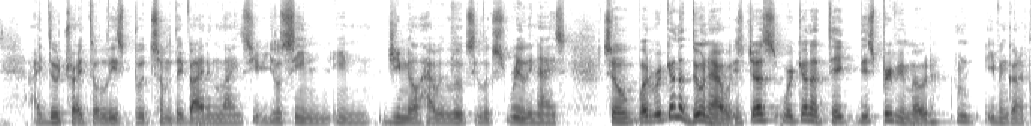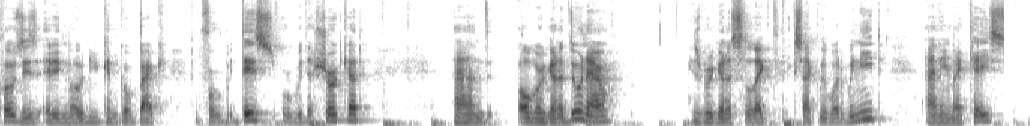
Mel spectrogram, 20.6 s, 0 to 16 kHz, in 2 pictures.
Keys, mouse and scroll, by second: 0.6 click, 1.4 click, 1.9 scroll up 1, 4.1-4.4 scroll up 1, 7.0 click, 10.1 click, 11.2 click, 12.1 click, 12.6 click, 13.2 ctrl+e, 15.4-15.9 drag, 16.1-16.7 scroll down 4, 17.0 shift+scroll down 2, 17.3 shift+click, 17.9 ctrl+c, 20.3 e.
